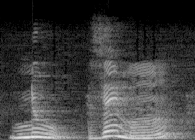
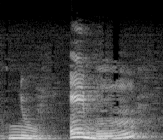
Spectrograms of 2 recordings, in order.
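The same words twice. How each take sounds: First: The s of nous links as a z sound. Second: The s of nous is silent, no link.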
